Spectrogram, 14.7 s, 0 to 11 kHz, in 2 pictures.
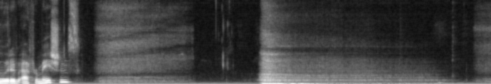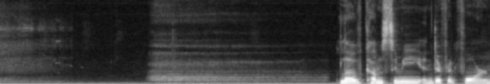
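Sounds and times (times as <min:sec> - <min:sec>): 
speech: 0:00.0 - 0:01.8, 0:12.5 - 0:14.7
slow deep breathing exercise: 0:01.4 - 0:03.0, 0:03.9 - 0:08.5, 0:09.6 - 0:12.4.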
